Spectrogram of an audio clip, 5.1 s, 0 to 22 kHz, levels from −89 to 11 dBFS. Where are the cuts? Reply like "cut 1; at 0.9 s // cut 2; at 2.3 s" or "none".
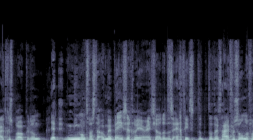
cut 1; at 1.0 s

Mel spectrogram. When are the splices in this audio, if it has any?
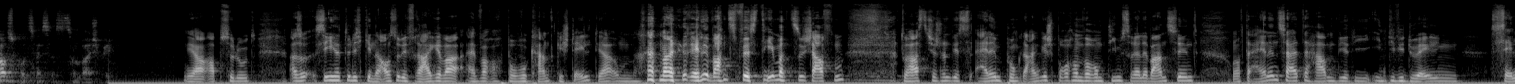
cut 1; at 9.0 s // cut 2; at 12.3 s

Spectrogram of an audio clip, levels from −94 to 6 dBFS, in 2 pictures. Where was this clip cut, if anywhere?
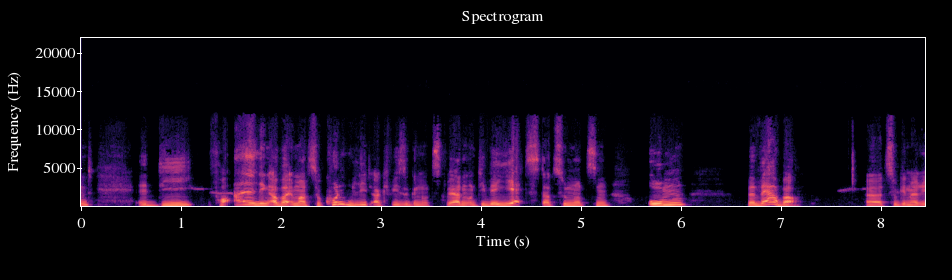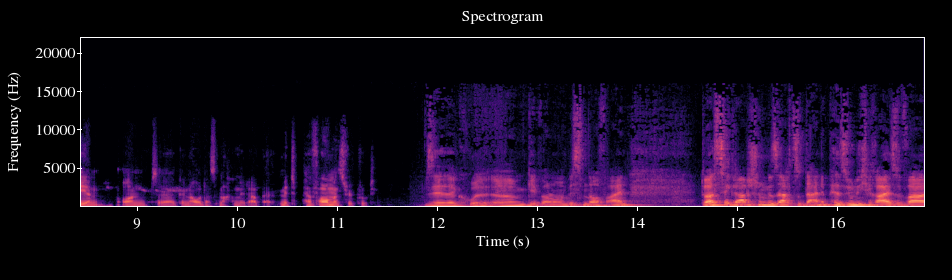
cut 1; at 8.8 s

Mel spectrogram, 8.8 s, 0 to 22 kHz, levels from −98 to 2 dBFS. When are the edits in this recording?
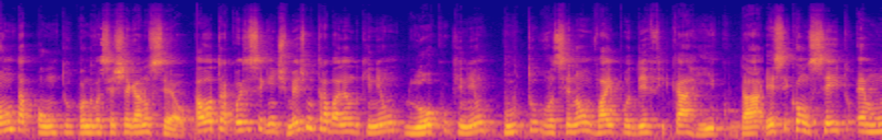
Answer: cut 1; at 7.6 s

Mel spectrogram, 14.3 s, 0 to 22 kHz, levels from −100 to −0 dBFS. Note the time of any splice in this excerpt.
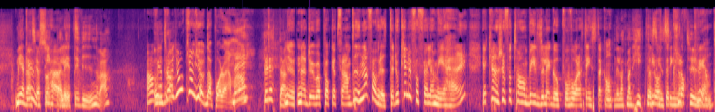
cut 1; at 5.9 s // cut 2; at 12.3 s

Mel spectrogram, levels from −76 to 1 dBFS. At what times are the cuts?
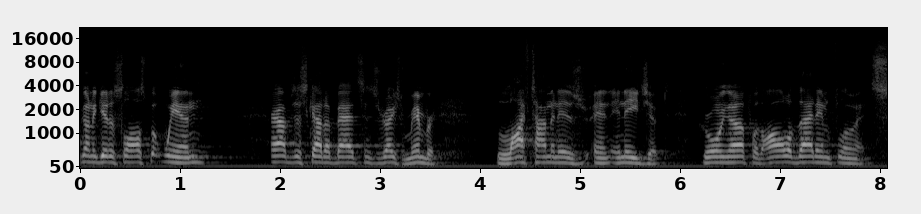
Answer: cut 1; at 1.9 s // cut 2; at 3.2 s

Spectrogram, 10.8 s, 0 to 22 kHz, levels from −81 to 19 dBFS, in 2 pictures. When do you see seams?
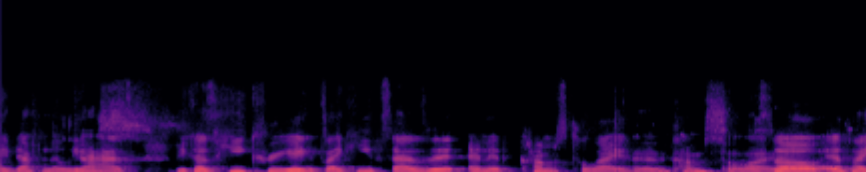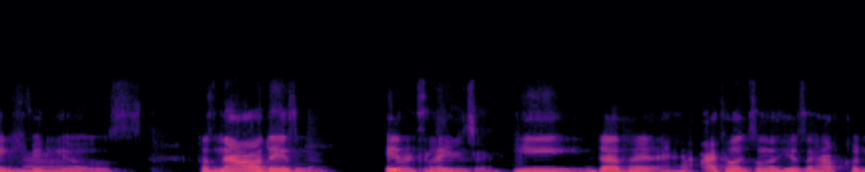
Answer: cut 1; at 5.5 s // cut 2; at 7.3 s // cut 3; at 8.6 s

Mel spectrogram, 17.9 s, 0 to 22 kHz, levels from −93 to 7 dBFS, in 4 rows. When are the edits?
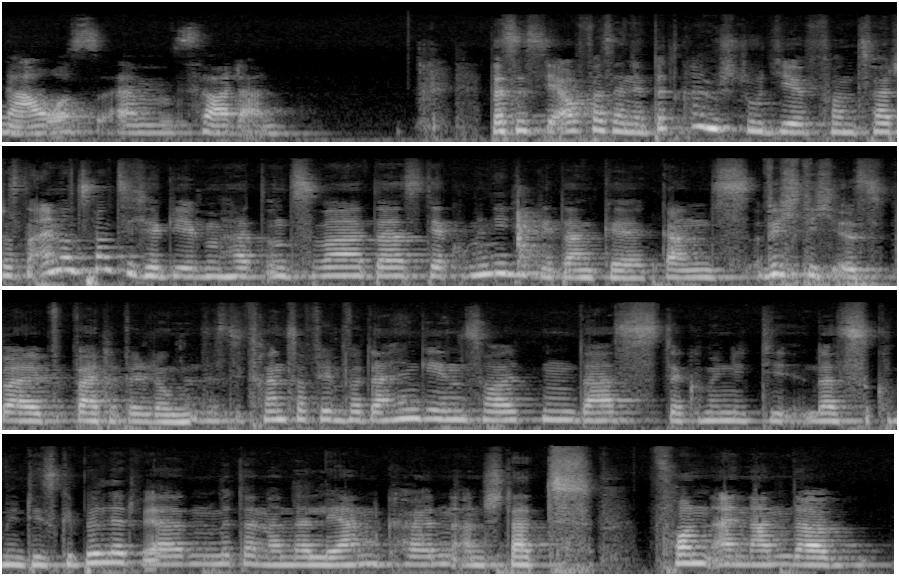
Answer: none

